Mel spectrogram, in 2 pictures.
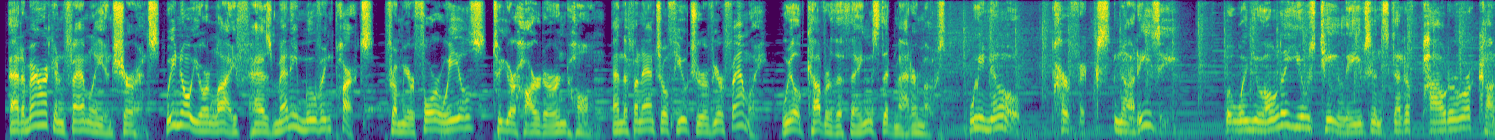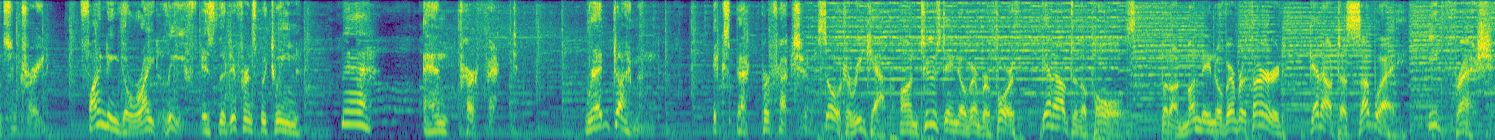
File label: Commercial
